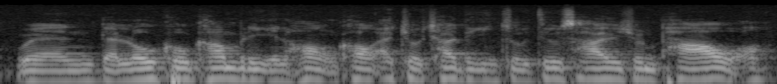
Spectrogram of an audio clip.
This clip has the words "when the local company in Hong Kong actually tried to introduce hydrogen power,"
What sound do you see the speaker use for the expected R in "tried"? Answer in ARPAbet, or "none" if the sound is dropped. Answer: none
